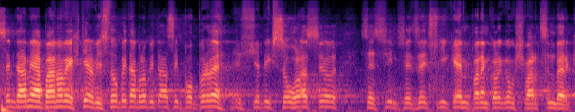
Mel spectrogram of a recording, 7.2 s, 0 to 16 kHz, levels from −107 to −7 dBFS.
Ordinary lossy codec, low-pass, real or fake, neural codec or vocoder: Opus, 16 kbps; 14.4 kHz; real; none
